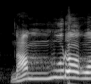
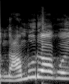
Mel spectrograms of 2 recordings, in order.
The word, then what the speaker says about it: 나무: 남자인데 동서남북 할 때 남녀 남자를 남무라고 안 읽고 나무라고 읽는다고 똑같습니다 여기가 정리가 안 돼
